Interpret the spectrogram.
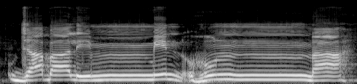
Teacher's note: নুন সাকিনটা স্পষ্ট করে পড়ব, কারণ নুন সাকিনের পরে এরকম হা ইজারে হরফ থাকলে নুন সাকিনটিকে স্পষ্ট করে পড়তে হয়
